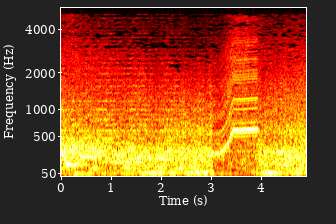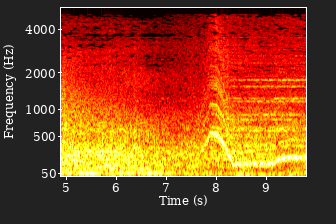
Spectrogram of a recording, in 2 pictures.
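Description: A heavy truck engine rumbles steadily, its pitch climbing sharply once as it revs and later sweeping down again, like a big vehicle shifting gears while driving. No voices.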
